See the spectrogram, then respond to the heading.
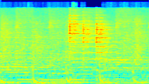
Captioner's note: bell ringing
